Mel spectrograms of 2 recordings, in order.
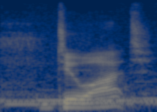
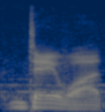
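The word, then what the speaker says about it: Dewott: Mostly because I don't like Oshawott and I don't like Duat. Or Daywat, I think is how it's pronounced.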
